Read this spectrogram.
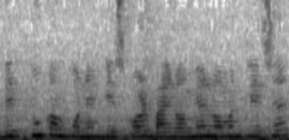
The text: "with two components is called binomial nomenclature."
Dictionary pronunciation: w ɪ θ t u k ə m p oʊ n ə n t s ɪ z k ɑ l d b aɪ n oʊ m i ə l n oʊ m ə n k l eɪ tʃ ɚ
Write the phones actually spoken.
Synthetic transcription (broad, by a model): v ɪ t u k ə m p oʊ n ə n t ɪ s k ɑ d b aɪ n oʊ m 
